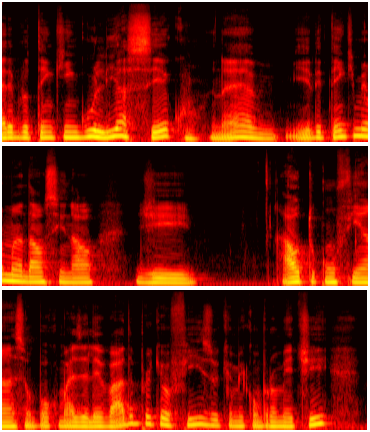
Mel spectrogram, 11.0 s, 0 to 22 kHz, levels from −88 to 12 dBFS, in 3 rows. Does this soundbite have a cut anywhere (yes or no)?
no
